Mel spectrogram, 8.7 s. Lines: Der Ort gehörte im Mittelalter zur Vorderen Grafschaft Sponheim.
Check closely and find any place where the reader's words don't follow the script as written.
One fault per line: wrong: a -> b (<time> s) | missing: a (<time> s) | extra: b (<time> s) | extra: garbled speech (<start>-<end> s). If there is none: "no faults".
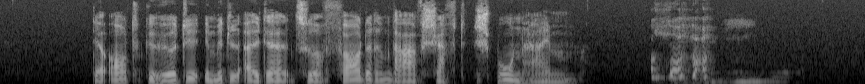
no faults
